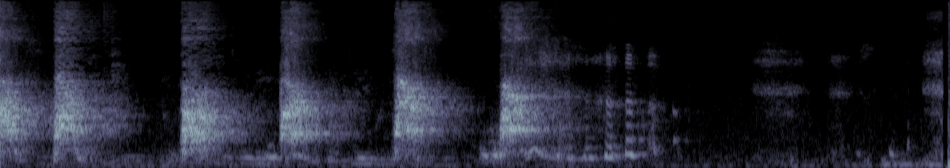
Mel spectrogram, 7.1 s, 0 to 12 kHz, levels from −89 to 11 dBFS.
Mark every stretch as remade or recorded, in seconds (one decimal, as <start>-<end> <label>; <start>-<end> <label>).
0.0-0.8 recorded; 0.8-2.4 remade; 2.4-2.9 recorded; 2.9-6.3 remade; 6.3-7.1 recorded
